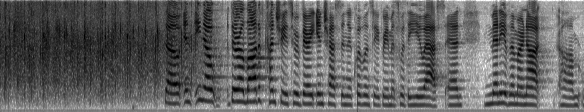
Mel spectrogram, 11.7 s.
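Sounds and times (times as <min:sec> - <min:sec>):
audience applause: 0:00.0 - 0:04.0
speech: 0:03.3 - 0:11.6.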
